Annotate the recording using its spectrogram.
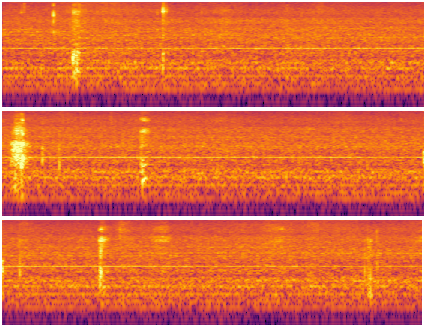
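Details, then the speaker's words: Infant propped sitting up with a pillow has hiccups and is getting frustrated, his whole body vibrating: soft, brief catch-like hiccup sounds recur irregularly, about eight in twelve seconds, over a room hum. "he's getting frustrated his whole body vibrates when he hiccups"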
